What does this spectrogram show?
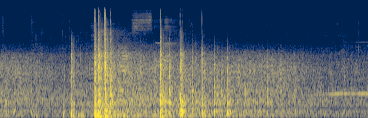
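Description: Aerial fireworks display shells exploding: a run of sharp bangs during the first three seconds, the loudest about a second in, then dying down to a fainter rumble.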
